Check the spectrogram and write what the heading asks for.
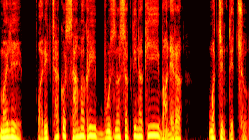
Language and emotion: Nepali, fearful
